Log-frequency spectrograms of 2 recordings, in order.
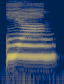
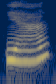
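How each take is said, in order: First: The pitch stays high and level. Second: The pitch rises from mid to high.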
